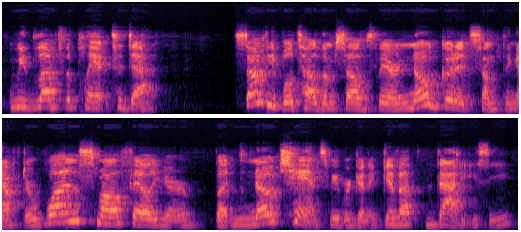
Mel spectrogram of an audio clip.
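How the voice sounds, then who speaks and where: Woman doing a kids book read-aloud, highish voice, animated, stretches out line endings, kinda dull lo-fi audio. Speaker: read-aloud storybook reader. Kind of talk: expressive children's storybook read-aloud. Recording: dull, lo-fi sound.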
